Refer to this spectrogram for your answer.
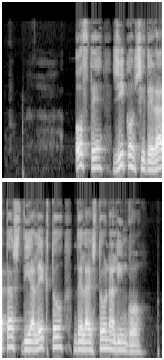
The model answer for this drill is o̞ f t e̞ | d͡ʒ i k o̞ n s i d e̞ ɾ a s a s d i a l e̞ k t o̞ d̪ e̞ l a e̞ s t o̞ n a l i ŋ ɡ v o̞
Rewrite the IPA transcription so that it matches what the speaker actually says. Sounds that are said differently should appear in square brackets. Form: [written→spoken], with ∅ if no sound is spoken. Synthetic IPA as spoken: o̞ f t e̞ | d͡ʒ i k o̞ n s i d e̞ ɾ a [s→t] a s d i a l e̞ k t o̞ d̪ e̞ l a e̞ s t o̞ n a l i ŋ ɡ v o̞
